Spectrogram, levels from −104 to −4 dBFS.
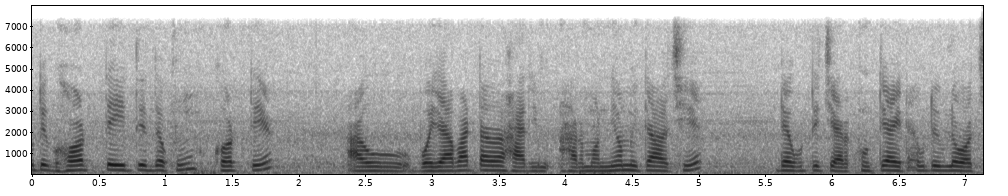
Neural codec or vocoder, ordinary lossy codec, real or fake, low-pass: none; none; real; 7.2 kHz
